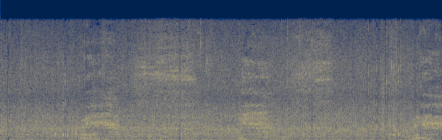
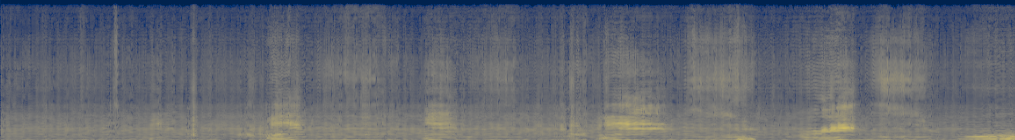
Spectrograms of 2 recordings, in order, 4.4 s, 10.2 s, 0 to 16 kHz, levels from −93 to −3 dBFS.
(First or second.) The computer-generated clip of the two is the second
